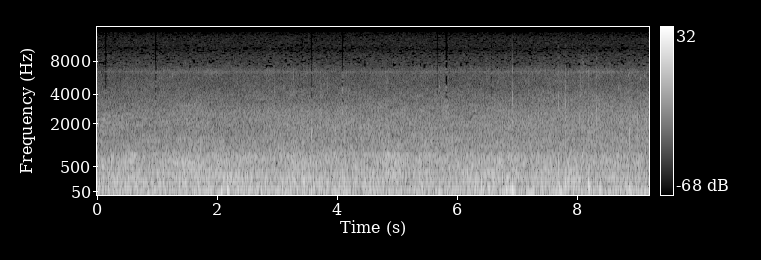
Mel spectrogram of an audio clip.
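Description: HO scale model train rolling along the track, a steady rumble of small wheels on the rails heard from the camera riding on the train, with a few light clicks.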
